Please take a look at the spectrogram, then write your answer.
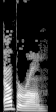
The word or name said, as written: abiram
